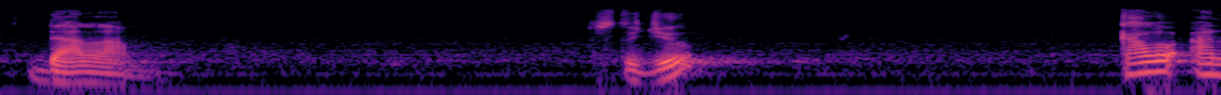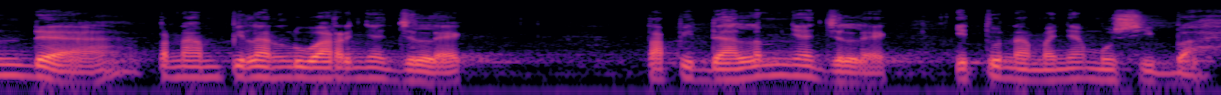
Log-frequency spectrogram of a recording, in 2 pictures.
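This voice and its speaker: A man preaching a humorous sermon to a congregation, often stopping to ask if they agree. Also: medium pitch. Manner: joking, often asks the crowd to agree. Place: church hall. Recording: long church hall reverb.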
